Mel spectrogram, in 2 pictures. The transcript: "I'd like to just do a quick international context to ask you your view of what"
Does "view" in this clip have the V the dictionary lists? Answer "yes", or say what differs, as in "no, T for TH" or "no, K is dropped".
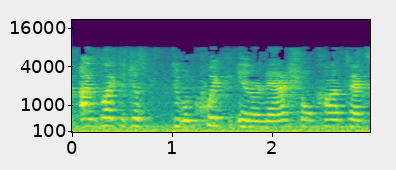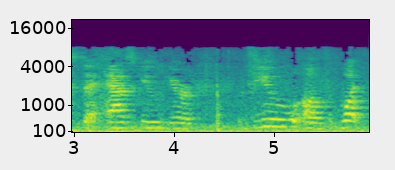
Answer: yes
